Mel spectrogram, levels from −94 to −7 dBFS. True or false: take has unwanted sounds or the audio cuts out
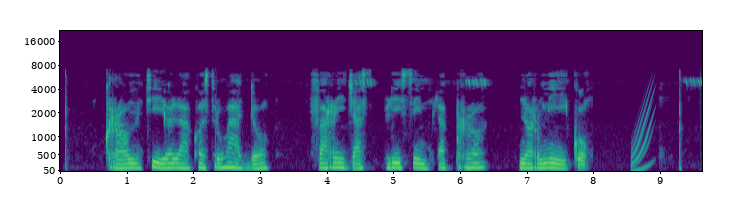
true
